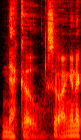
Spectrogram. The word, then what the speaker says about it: Neko: And if you're like, it's pronounced Nico rig, I'm sorry, my friend. It's a Japanese technique, and the Japanese people, they pronounce it Neko.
